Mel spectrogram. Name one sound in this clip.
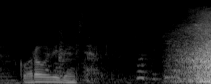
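A middle-aged man speaks close to the microphone.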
